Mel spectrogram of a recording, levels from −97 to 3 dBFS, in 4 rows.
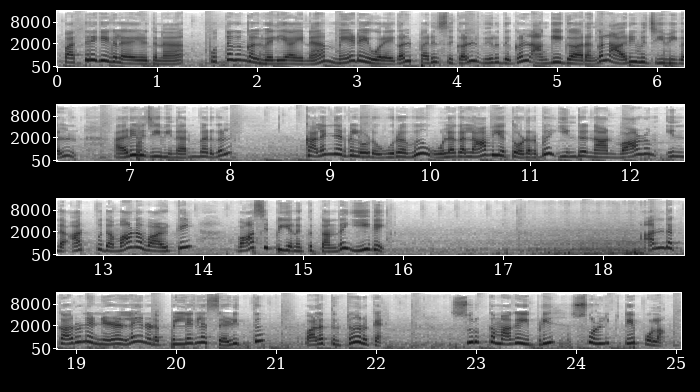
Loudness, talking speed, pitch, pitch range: -18 LUFS, 90 wpm, 270 Hz, 210-335 Hz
